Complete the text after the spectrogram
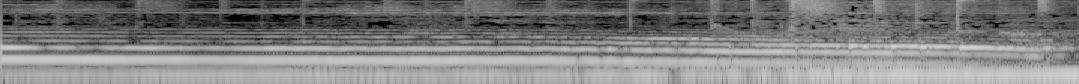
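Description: A dog howls in its sleep, a long, sustained howl, its tone sliding slowly downward before trailing off near the end. It is fairly loud, with no talking.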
